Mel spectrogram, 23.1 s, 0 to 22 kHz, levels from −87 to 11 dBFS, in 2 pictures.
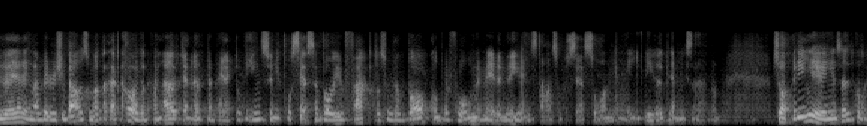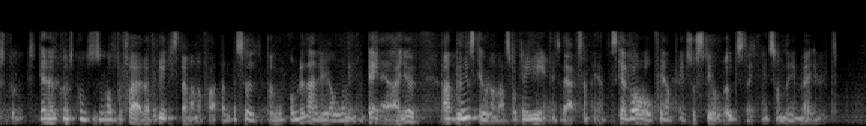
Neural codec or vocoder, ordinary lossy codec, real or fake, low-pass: codec, 16 kHz, 1 kbps, FreqCodec, smaller model; none; fake; none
